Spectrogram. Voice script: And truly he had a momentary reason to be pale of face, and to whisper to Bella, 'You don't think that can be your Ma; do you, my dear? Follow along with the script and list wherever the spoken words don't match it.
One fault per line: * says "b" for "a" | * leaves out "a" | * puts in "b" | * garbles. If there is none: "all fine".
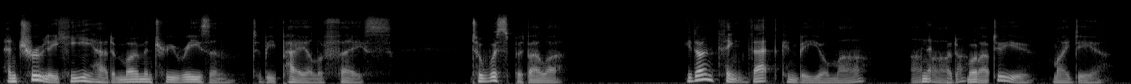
* leaves out "and"
* leaves out "to"
* garbles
